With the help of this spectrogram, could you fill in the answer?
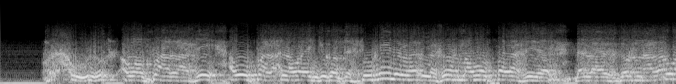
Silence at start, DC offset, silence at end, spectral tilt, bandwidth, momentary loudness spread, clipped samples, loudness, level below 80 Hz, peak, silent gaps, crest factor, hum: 0 s; under 0.1%; 0 s; -9 dB/octave; 7.2 kHz; 2 LU; under 0.1%; -11 LUFS; -26 dBFS; -2 dBFS; none; 8 dB; none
